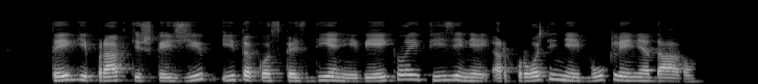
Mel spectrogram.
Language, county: Lithuanian, Vilnius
